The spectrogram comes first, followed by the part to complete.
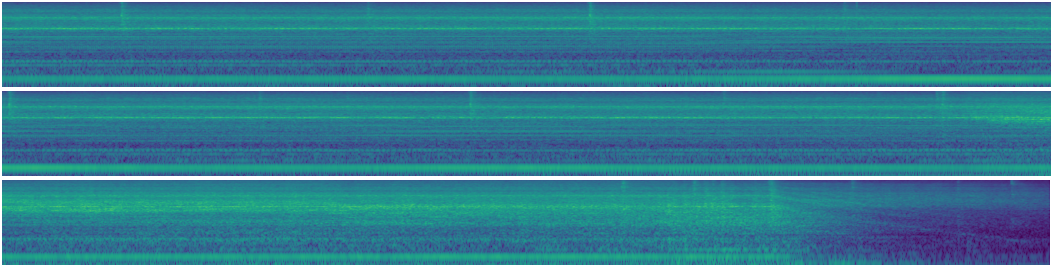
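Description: Dover hydraulic elevator power unit running: the electric motor and pump give a loud, steady hum with a whine over it. About two-thirds of the way through a hiss joins in, and then the unit shuts off suddenly shortly before the end.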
